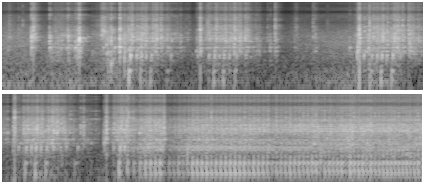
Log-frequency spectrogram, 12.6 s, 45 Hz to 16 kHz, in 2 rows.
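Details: 1989 Briggs & Stratton 3 HP single after a rebuild with a new connecting rod and dipper: a few rough starting bursts, then a quiet, steady, even run with no knocks; it sounds healthy.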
